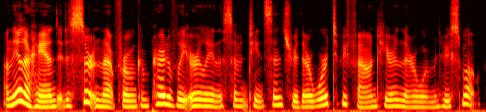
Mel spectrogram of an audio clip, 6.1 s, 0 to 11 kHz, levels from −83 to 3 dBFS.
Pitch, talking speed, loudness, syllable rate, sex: 190 Hz, 255 wpm, -19 LUFS, 7.4 syllables/s, female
